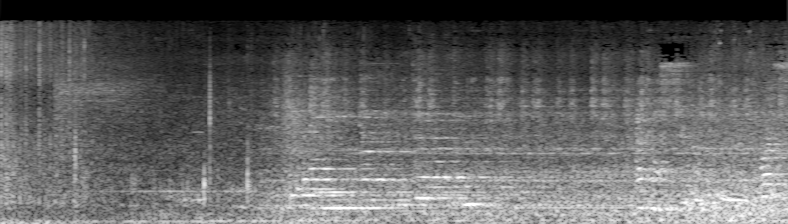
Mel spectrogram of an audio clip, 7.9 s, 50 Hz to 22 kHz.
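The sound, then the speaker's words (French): A railway station as a high-speed TGV train arrives: low rumbling that grows louder after about three seconds, joined by several sustained, steady ringing tones that persist to the end. “je me trouve gare de l'Est. Je cherche le TGV en provenance de Reims, Charleville, qui va arriver à 9h”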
